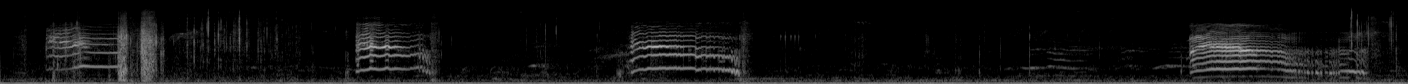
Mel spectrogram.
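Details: Stray cat at the Bise Fukugi tree-lined avenue in Okinawa, Japan, loudly calling as though pleading, recorded with a GoPro 9; four loud, long, arched meows spaced several seconds apart over quiet outdoor background.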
